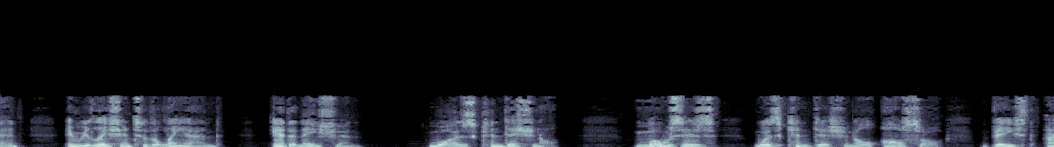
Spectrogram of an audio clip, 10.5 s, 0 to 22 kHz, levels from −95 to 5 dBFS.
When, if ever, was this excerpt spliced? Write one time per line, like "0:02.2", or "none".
none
